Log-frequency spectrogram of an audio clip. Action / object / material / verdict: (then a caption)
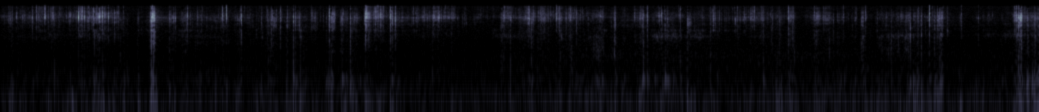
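scrape / small plastic Christmas baubles with glitter coating / plastic / none. Long nails scratch and tap small hollow red glitter plastic Christmas baubles. The result is a dense stream of quick, dry clicks and crackly scraping with a bright, hissy top, over a steady low hum.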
